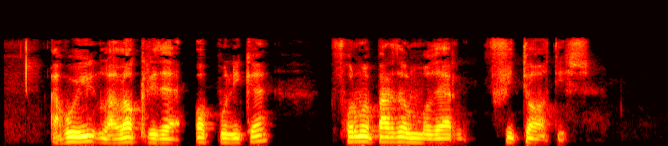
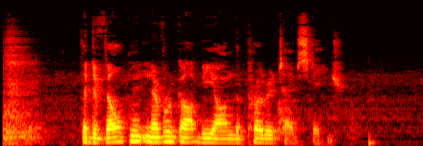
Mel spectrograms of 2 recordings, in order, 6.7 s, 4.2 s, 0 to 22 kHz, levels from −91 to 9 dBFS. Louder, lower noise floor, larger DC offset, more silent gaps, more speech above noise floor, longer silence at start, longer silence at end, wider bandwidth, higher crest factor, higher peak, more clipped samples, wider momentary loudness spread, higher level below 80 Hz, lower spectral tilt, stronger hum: about the same, -17 LUFS vs -19 LUFS; first, -74 dBFS vs -58 dBFS; neither; first, 1.91-1.95 s, 3.23-3.30 s vs none; first, 58 dB vs 39 dB; first, 0.25 s vs 0 s; first, 0.8 s vs 0.5 s; second, 7.8 kHz vs 13.5 kHz; about the same, 16 dB vs 18 dB; about the same, -2 dBFS vs -2 dBFS; neither; second, 16 LU vs 20 LU; about the same, -58 dBFS vs -56 dBFS; second, -5 dB/octave vs -7 dB/octave; neither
